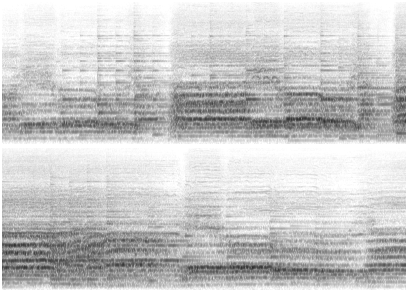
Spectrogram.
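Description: A large mixed choir of men and women singing a hymn in sustained chords. There are two brief breaks, about three and eight seconds in, and each is followed by a fuller, louder entry.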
